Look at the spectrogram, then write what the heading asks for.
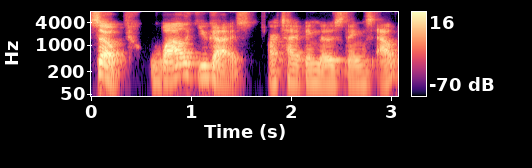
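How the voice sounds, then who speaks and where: A man speaks with an American accent. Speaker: email marketing agency owner, former stand-up comedian. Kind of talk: webinar presentation. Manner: casual, conversational.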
